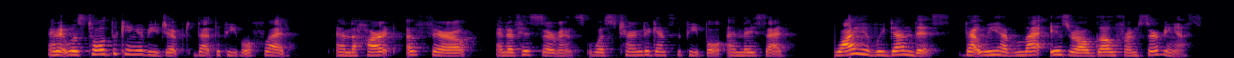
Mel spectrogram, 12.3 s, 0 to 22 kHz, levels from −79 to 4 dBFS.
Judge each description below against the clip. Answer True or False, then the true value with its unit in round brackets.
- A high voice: True (225 Hz)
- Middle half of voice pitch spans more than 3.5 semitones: False (3.1 semitones)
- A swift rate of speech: True (210 wpm)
